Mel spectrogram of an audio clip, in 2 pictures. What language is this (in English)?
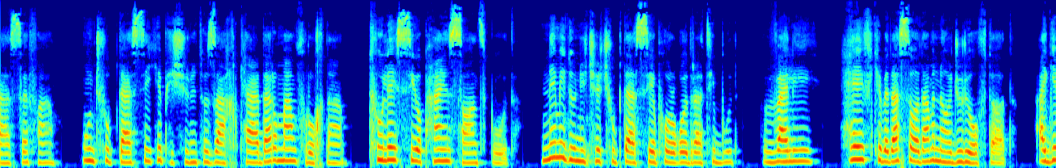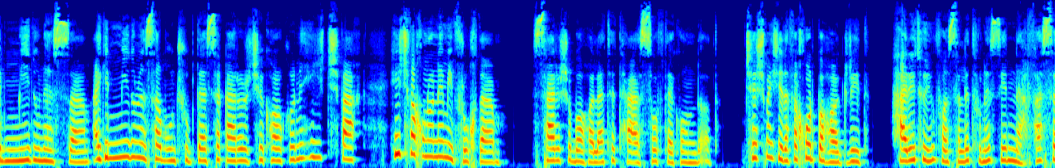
Persian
